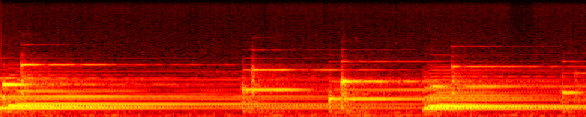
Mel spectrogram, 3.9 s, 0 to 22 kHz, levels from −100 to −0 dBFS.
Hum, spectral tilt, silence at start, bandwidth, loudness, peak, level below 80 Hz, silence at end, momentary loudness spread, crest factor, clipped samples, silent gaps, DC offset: none; -7.5 dB/octave; 0 s; 16.5 kHz; -31 LUFS; -14 dBFS; -58 dBFS; 0 s; 11 LU; 16 dB; under 0.1%; none; under 0.1%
